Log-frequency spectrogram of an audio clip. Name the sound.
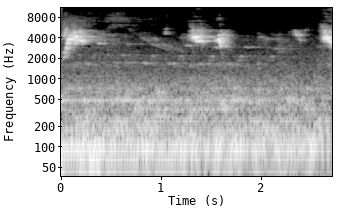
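dawn chorus of birds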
